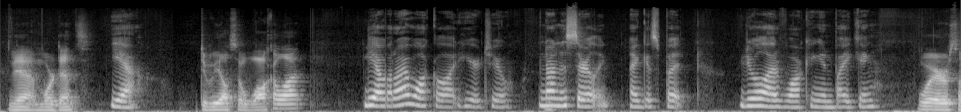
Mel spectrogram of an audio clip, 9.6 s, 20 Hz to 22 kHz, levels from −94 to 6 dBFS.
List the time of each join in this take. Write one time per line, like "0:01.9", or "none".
0:03.8
0:06.6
